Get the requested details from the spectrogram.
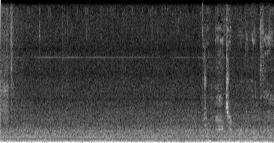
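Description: A car drives along a road, with a steady low rumble from inside the car.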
